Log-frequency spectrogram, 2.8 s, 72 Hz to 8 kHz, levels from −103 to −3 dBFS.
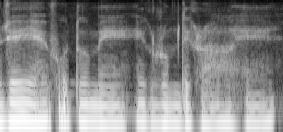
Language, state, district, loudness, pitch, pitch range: Hindi, Arunachal Pradesh, Papum Pare, -17 LUFS, 95 Hz, 95-100 Hz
